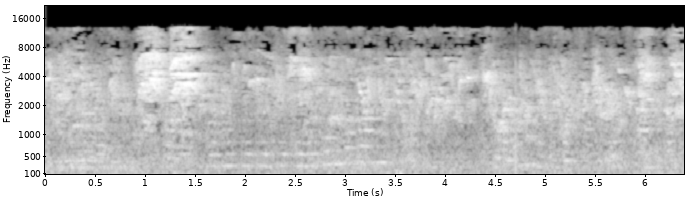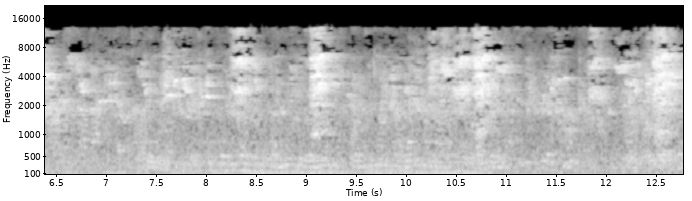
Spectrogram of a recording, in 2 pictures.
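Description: Birds squawking and chirping: short, harsh, high calls repeating every second or so, loudest a little after the start and near the end.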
